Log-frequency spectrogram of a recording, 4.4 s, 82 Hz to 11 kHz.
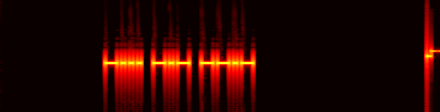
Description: Morse code, heard as a keyed tone, about 30 wpm, 700 Hz. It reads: BKQ
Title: USA Call Sign Postfixes - 3 Letters 30wpm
